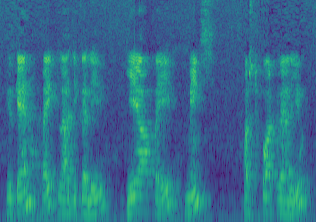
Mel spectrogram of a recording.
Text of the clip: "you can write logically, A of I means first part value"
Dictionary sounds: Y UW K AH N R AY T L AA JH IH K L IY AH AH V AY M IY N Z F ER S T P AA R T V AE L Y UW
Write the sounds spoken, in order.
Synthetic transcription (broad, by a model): Y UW K AH N R AY T L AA JH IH K L IY AH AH P AY M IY N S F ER S T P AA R T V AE L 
